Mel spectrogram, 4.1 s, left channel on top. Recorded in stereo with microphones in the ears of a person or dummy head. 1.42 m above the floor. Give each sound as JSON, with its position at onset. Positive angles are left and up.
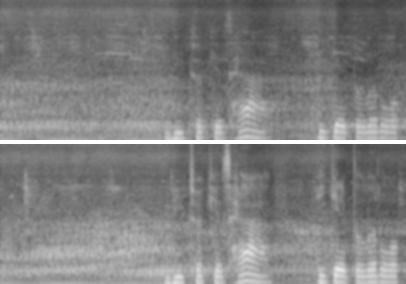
{"t": 1.6, "sound": "a woman speaking", "side_deg": -80, "distance_m": 0.7}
